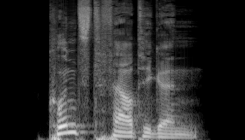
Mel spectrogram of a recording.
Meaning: inflection of kunstfertig: 1. strong genitive masculine/neuter singular 2. weak/mixed genitive/dative all-gender singular 3. strong/weak/mixed accusative masculine singular 4. strong dative plural
- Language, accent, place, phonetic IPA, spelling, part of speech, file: German, Germany, Berlin, [ˈkʊnstˌfɛʁtɪɡn̩], kunstfertigen, adjective, De-kunstfertigen.ogg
